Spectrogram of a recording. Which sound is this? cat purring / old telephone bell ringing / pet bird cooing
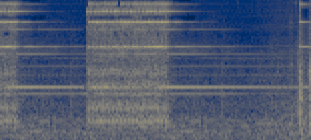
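old telephone bell ringing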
